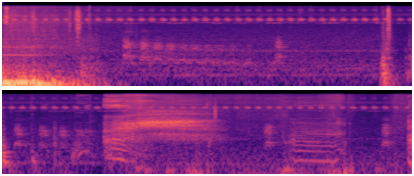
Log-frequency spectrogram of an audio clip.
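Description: Crickets chirping in a steady, rapid pulse as a deep rumble fades out in the first second or so. A sharp click comes about six seconds in, then a rush of noise and a few creaks in the second half.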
